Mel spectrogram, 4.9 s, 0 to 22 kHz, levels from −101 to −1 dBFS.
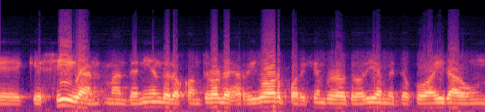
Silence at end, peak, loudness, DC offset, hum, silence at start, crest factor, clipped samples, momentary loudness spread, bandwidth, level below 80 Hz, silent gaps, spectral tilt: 0 s; -8 dBFS; -18 LUFS; under 0.1%; none; 0 s; 10 dB; under 0.1%; 7 LU; 11 kHz; -52 dBFS; none; -6 dB/octave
